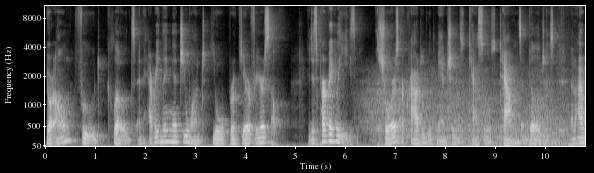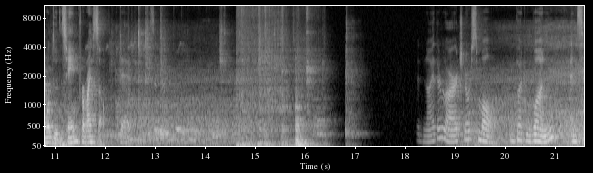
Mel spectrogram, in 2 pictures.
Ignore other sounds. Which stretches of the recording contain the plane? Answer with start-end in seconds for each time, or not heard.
6.1-15.0, 18.6-21.5.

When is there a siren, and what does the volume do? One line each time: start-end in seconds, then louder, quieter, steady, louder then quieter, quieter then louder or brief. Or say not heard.
not heard.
